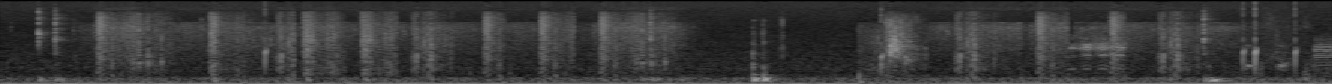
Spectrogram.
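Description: A sheep in the video game Animal Crossing: New Horizons bleats a couple of times amid soft repeated footsteps and light game ambience, fairly close and moderately loud.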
